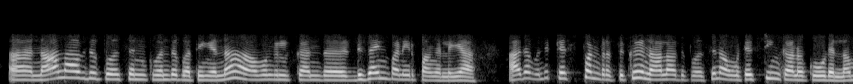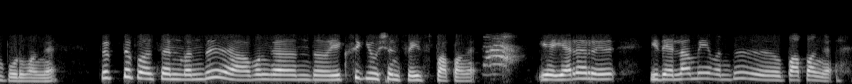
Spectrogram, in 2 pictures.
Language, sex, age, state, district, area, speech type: Tamil, female, 18-30, Tamil Nadu, Pudukkottai, rural, conversation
